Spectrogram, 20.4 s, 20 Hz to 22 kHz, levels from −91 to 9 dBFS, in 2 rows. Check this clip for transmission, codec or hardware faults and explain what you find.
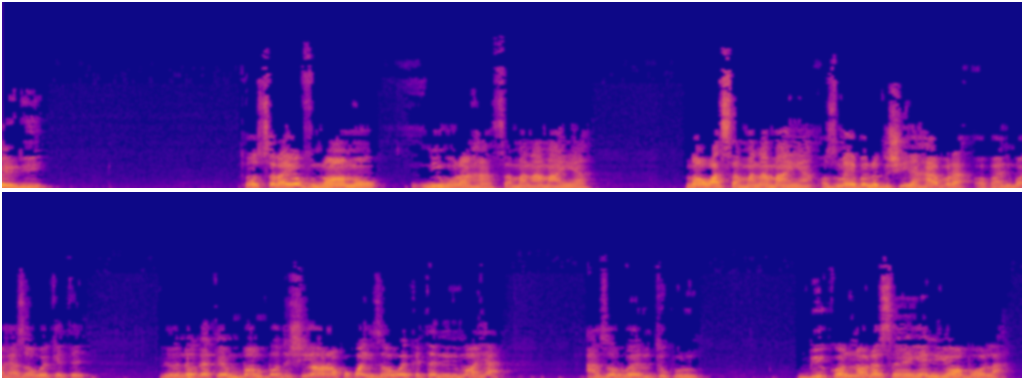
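There is one fault, generation loss, and it runs through the whole speech clip. The sound is swirly, smeared and hollow, with blurred attacks and nothing above 18 kHz. It is likely repeated AAC-LC coding, perhaps four passes, fitting 64 kbit/s. Each pass requantises on a shifted frame grid, so noise and spectral holes build up.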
